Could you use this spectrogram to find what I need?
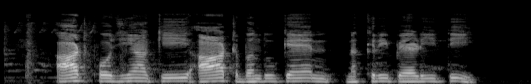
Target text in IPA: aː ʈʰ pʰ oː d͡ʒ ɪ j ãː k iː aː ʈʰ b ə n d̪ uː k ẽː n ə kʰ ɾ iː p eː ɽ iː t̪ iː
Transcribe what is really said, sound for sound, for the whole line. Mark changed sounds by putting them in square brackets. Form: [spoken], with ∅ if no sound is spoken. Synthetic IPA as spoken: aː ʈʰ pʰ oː d͡ʒ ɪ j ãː k iː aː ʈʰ b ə n d̪ uː k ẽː n ə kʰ ɾ iː p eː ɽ iː t̪ iː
